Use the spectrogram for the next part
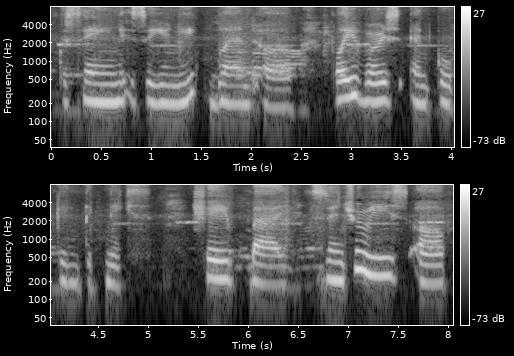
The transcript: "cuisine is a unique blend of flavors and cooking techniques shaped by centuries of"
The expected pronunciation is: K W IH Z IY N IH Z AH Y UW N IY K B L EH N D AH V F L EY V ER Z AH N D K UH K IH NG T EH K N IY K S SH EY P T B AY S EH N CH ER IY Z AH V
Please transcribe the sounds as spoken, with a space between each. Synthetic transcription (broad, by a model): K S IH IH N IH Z AH Y UW N IY K B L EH N D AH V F L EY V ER S AH N D K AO K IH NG T EH K N IY K S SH EY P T B AY S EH N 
